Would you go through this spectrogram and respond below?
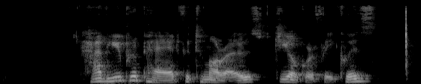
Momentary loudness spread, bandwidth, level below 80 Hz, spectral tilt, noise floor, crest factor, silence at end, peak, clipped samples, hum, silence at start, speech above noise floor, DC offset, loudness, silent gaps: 5 LU; 17 kHz; -72 dBFS; -4.5 dB/octave; under -90 dBFS; 28 dB; 0.15 s; -6 dBFS; under 0.1%; none; 0.8 s; over 58 dB; under 0.1%; -33 LUFS; none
